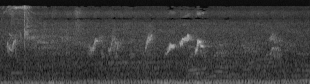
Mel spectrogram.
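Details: A caged Red-whiskered Bulbul, tested in a sparring bout against a lure bird, gives a run of short, bright, rising chirps in quick, uneven bursts over a steady low rumble of background noise.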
